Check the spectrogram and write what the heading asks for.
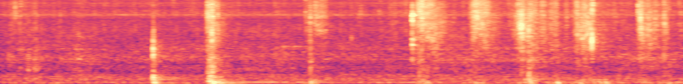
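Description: Hands mixing a chopped vegetable salad in a metal bowl: a few faint knocks and clicks, the clearest about a second and a half and two seconds in, then scattered light ticks.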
